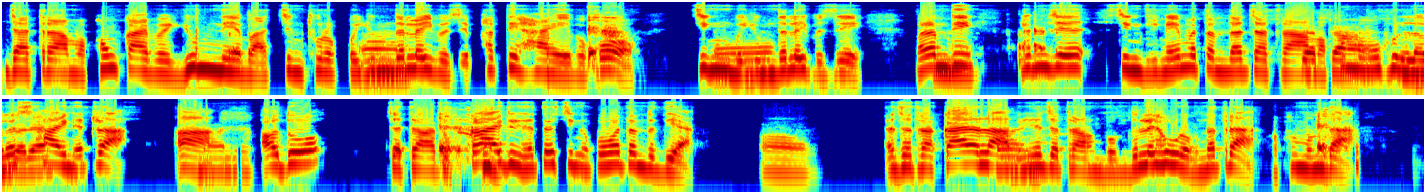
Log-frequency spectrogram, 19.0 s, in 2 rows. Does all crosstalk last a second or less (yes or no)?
yes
